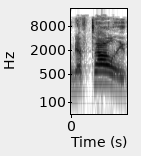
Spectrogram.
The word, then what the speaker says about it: Naftali: Naftali, there you go, Bennett, in leadership.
